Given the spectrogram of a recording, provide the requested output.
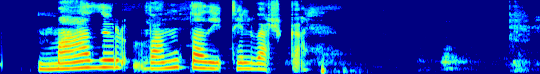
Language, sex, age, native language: Icelandic, male, 9, Icelandic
